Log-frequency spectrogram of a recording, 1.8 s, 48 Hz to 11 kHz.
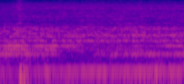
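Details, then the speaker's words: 1962 GEC Sprite desk fan, restored with repaired wiring and cracked plastic, blade friction-fit, running after reassembly. Steady low motor hum with a soft, even whoosh of air and no rattle or scrape; not silent. Normal running. "You can probably hear the, you know, it it's not silent."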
